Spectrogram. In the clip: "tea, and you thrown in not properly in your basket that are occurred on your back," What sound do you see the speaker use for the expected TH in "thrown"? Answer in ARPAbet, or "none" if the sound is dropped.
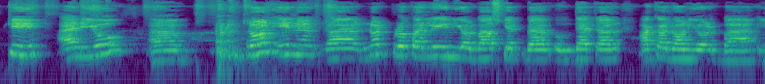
T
